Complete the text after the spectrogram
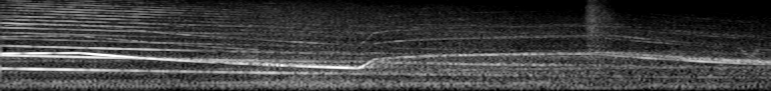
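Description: A fire engine's siren wails close by, falling and rising in pitch.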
